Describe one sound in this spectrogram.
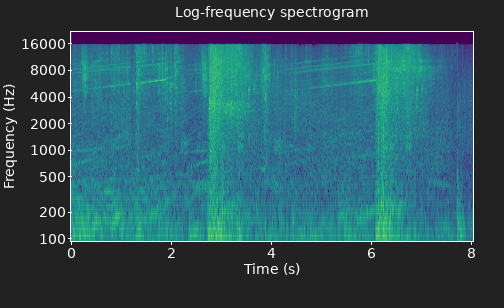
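A heavy energy weapon fires with loud roaring blasts.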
